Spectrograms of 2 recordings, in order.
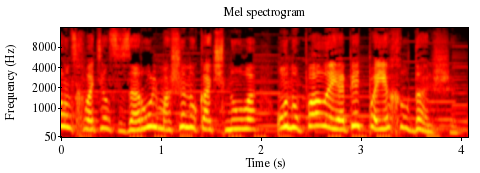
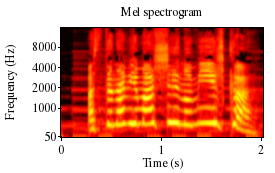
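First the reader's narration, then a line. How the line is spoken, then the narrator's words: Shouting. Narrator (Russian): закричал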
